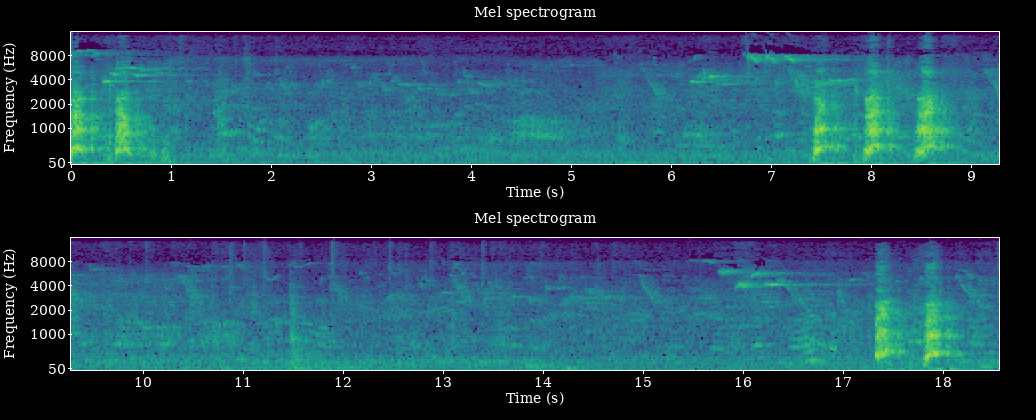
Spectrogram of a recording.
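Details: Golden retriever scared of a balloon, giving short, sharp barks in brief clusters near the start, middle and end, separated by long quiet stretches with faint background noise.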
